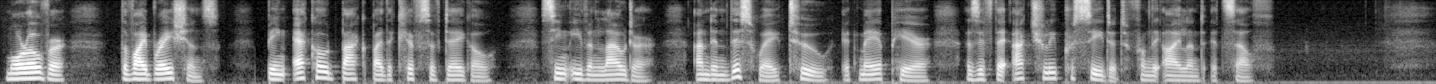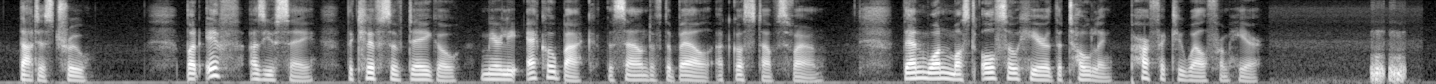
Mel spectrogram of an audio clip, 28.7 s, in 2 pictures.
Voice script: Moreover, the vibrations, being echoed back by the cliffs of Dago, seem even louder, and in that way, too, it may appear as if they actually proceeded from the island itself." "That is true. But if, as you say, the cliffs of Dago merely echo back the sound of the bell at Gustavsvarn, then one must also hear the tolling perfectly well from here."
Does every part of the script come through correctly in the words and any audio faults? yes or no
no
